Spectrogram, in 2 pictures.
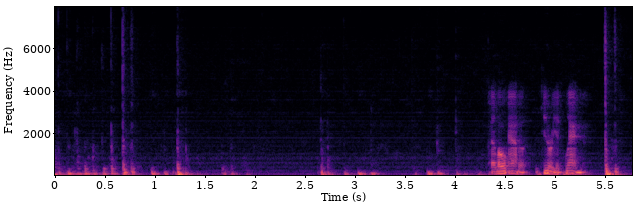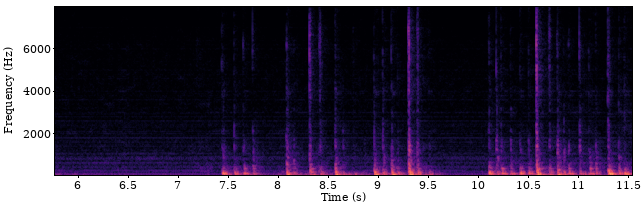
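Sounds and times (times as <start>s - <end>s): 
typing on a computer keyboard: 0.0s - 1.8s, 2.6s - 4.1s, 5.5s - 5.7s, 7.4s - 11.5s
speech: 4.4s - 5.7s.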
